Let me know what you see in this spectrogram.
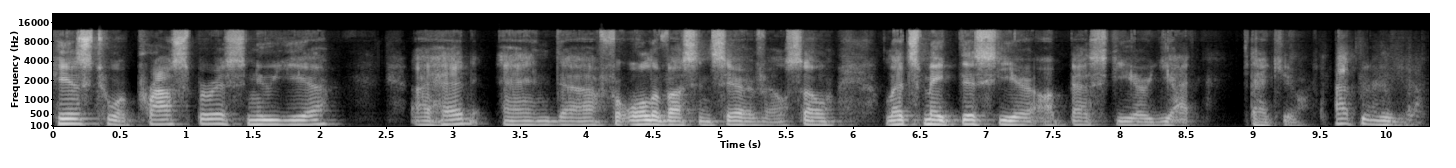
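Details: Adult speaker; normal voice.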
